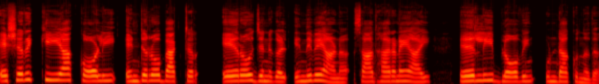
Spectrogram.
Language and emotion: Malayalam, neutral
